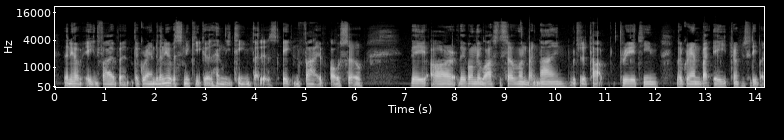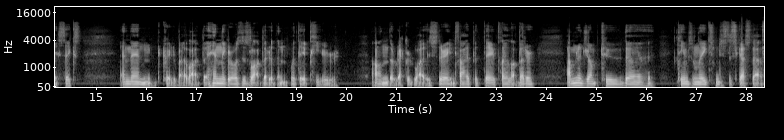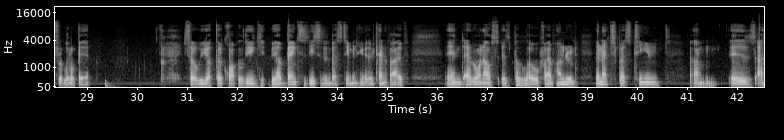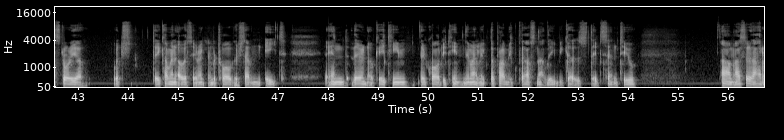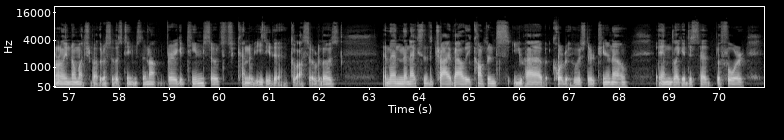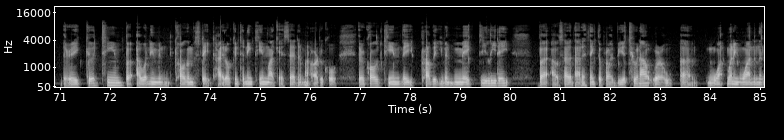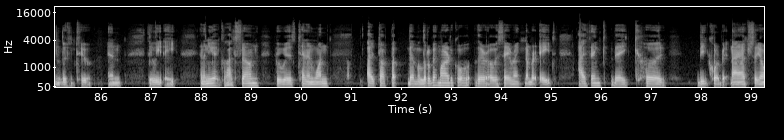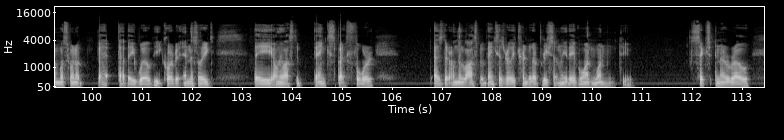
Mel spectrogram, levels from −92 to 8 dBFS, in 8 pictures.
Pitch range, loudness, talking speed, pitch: 90-105 Hz, -20 LUFS, 180 wpm, 95 Hz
